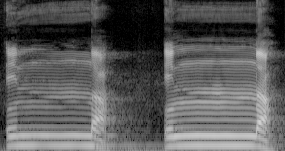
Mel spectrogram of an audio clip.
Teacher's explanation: انّا، انّا، اب نا نہیں پڑھا ہم نے، انّا، تو نون کی آواز تو آئی، اخفا میں نون کے مخرج کے اوپر زبان نہیں لگتی، قریب جاتی ہے، لیکن یہاں پر زبان نون کے مخرج کے اوپر لگی لیکن ہم نے اسے خوب زور دے کے ٹھہر کے پڑھا۔ ایسے ہا نون پیش ہن، نون زبر نا، ہن ہن. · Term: غنہ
